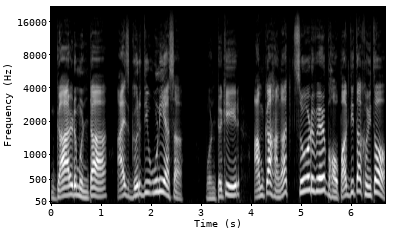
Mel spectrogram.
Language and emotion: Goan Konkani, happy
